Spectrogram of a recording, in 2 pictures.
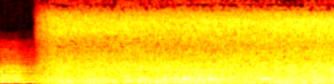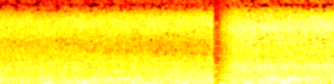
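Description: Water rushing down a dam's stepped concrete spillway: a steady, even rush of falling water, with a brief break about eight seconds in and a few low thumps in the second half. The background music fades out in the first half second.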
